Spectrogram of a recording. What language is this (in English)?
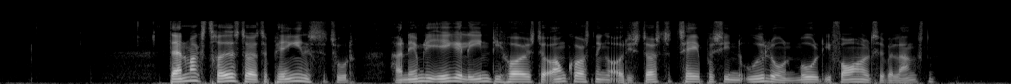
Danish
